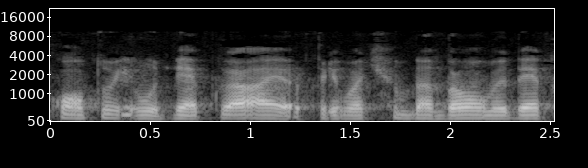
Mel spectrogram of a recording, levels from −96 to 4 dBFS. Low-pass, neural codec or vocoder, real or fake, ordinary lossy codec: 9.9 kHz; autoencoder, 22.05 kHz, a latent of 192 numbers a frame, VITS, trained on one speaker; fake; MP3, 48 kbps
